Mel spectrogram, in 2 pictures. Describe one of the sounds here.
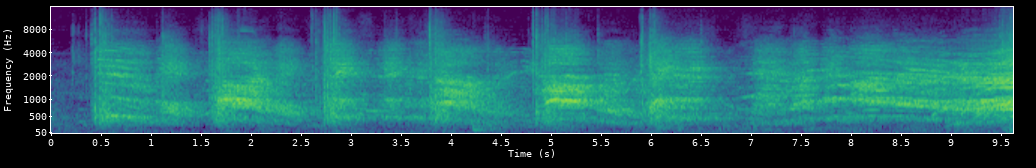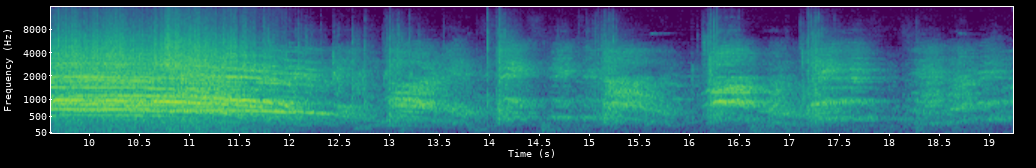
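A group of young girls chant loudly in unison in a large echoing hall.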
